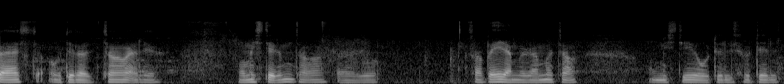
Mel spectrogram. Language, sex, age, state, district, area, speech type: Nepali, male, 18-30, West Bengal, Darjeeling, rural, spontaneous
